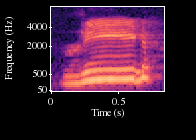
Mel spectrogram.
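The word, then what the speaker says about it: read: उसका V2 और V3 spelling भले ही उसका सेम हो, लेकिन उसे हम प्रोनाउंस करेंगे रेड। क्या प्रोनाउंस करेंगे? रेड। V2 और V3 दोनों में ही हम उसे प्रोनाउंस करेंगे रेड। रीड सिर्फ V1 में बोलना है, V2 और V3 में रेड हो जाएगा।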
